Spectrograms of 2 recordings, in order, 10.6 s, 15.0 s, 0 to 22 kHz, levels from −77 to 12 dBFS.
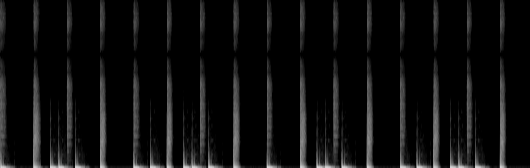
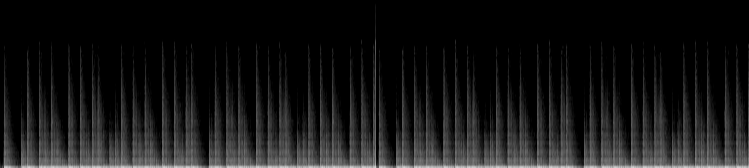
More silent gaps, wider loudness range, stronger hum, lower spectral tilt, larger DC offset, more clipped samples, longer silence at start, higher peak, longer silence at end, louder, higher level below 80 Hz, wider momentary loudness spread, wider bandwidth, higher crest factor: neither; about the same, 1 LU vs 0 LU; neither; second, -7.5 dB/octave vs -9 dB/octave; second, under 0.1% vs 1%; neither; about the same, 0 s vs 0.05 s; about the same, 0 dBFS vs 0 dBFS; first, 0.5 s vs 0 s; about the same, -13 LUFS vs -12 LUFS; about the same, -14 dBFS vs -10 dBFS; first, 9 LU vs 3 LU; first, 11.5 kHz vs 3.7 kHz; about the same, 12 dB vs 8 dB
